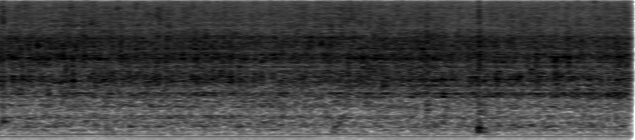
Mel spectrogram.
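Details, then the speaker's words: Hang-on-back aquarium filter being primed, possibly clogged filter media: steady low motor hum with watery gurgle and sputter as the pump struggles to create suction. "you hear that noise I think I can I think I can I think that's the pump starting to create suction from the water"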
